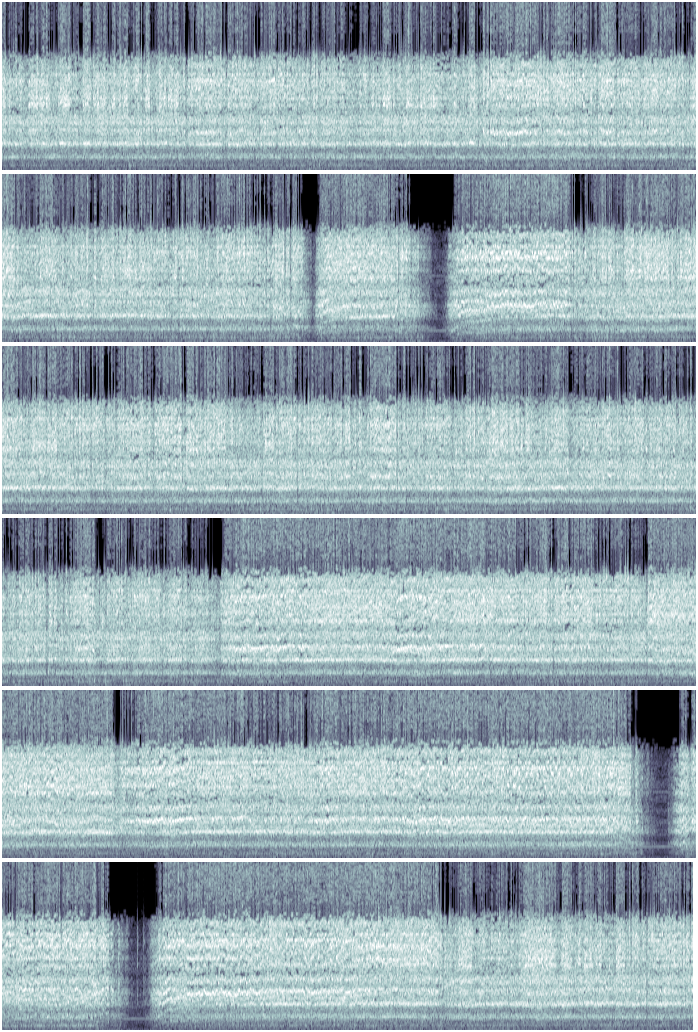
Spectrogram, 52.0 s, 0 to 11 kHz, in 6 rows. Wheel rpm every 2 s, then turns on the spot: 240, 230, 230, 230, 230, 230, 150, 140, 220, 230, 230, 230, 230, 230, 220, 220, 230, 220, 220, 230, 210, 130, 130, 200, 220, 230.
44-46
